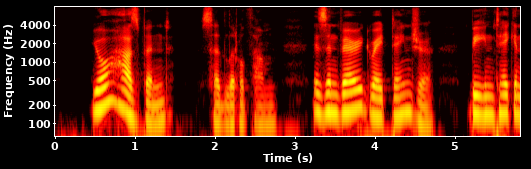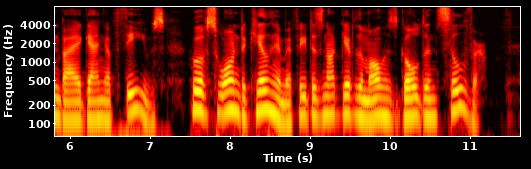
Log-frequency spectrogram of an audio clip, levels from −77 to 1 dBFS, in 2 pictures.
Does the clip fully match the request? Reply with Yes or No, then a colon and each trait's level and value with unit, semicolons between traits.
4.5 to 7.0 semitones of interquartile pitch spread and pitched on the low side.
Yes: average, 5.1 semitones; low, 130 Hz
